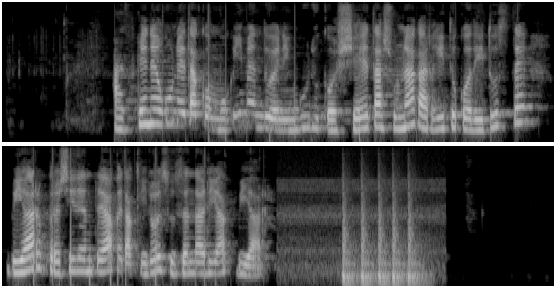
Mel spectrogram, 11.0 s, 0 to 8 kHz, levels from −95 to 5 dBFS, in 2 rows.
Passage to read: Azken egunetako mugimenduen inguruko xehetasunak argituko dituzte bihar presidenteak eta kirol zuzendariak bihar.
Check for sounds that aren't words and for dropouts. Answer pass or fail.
fail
